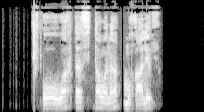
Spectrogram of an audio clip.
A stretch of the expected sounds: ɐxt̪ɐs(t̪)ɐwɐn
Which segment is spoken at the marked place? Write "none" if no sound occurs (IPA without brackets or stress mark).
t̪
